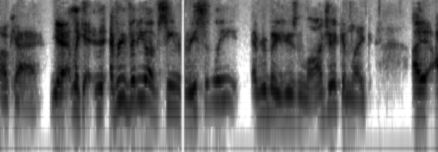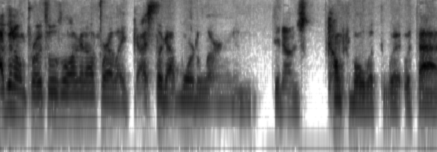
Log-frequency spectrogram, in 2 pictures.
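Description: Very wide pitch swings along with big swings in loudness. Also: man, fairly high pitch for a man, fairly quick pace. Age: 30s. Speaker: podcast host. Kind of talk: casual phone interview. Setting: phone call.

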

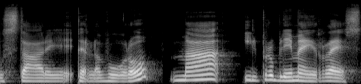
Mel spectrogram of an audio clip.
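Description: On a very clean recording with a silent background, a woman speaks in an ordinary speaking voice, fairly low in pitch, with ordinary pitch variation. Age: 40s. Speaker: translator and podcast host. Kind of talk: solo podcast talk.

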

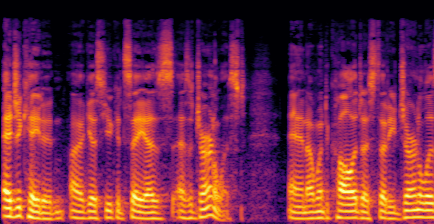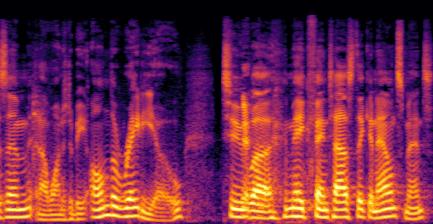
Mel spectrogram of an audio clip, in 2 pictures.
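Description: A man's unremarkable speaking voice at a medium pitch, on a very clean recording with a silent background. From Ottawa, Canada. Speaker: sports company founder. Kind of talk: casual interview chat.

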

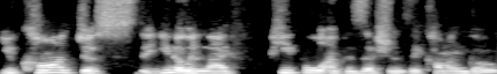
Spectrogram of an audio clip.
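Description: A woman with a London accent speaks at medium pitch and a moderate pace. Her tone is dark and mellow, with fairly even intonation. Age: 20s. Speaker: university student. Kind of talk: casual chat.

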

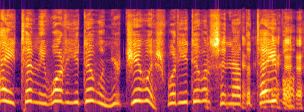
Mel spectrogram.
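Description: A put-on character voice at an extremely high pitch runs at a fairly quick pace. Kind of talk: colloquial.

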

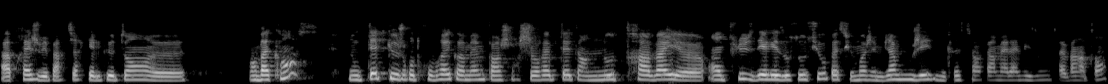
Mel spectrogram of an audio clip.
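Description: A woman speaks at a fairly high pitch with monotone, flat intonation and big swings in loudness. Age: 20s. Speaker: social media influencer and mother. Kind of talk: interview testimony.

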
